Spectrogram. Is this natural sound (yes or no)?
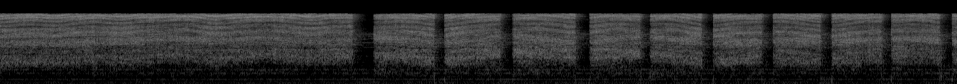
yes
